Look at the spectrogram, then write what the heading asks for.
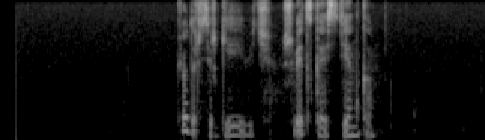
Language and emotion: Russian, sad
